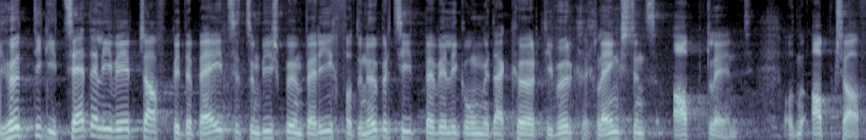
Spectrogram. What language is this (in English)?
Swiss German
